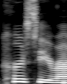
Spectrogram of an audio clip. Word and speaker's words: Kirstie: So I used to say, oh, Kirstie rhymes with thirsty, you know?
